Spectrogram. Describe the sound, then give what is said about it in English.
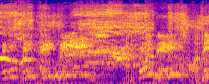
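A hungry pig offered corn husk and a corn cob grunts and oinks repeatedly, with loud squealing snorts running through the whole stretch while a voice talks over it. “Pig! You like corn husk, don't ya?”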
